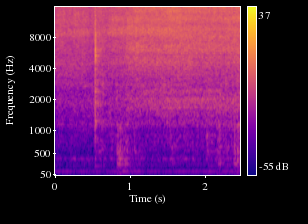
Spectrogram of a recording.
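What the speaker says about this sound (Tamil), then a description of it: "அப்படியே ஒரு மீடியம் ஃப்ளேமில் வச்சு நல்லா வதக்கலாம்" Mutton with tomato, salt and turmeric sautéing in a pan over a medium flame, giving a steady close sizzle with a sharp scrape of stirring and a few softer stirring clatters, no talking.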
